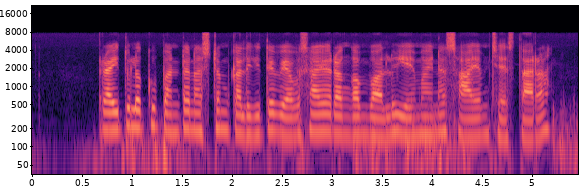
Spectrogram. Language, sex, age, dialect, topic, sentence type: Telugu, female, 18-24, Central/Coastal, agriculture, question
